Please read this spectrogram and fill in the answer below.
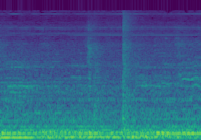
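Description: Steady low hum of a spinning airplane swing ride's machinery, with music in the background and a couple of faint clicks about a second in.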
